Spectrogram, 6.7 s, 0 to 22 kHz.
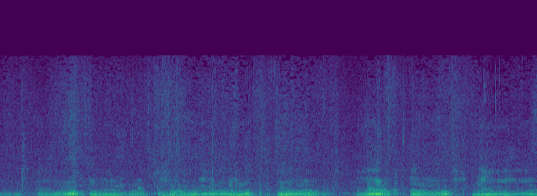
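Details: Playing puppies, recorded 27 July 2012, growl continuously in rough, rumbling surges that swell and fade roughly every second, with brief louder snarly peaks. The room is otherwise quiet.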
